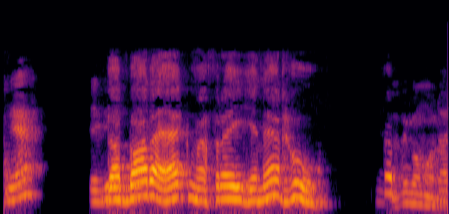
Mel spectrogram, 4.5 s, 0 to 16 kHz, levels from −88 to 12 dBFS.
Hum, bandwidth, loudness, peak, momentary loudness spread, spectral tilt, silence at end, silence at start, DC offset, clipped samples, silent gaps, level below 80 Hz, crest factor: none; 7.2 kHz; -15 LUFS; -2 dBFS; 15 LU; -8 dB/octave; 0 s; 0.05 s; under 0.1%; under 0.1%; 0.54-0.89 s, 3.51-3.71 s; -56 dBFS; 16 dB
